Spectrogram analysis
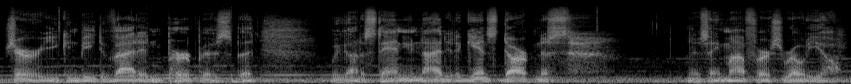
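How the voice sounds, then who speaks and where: An actor playing a folksy cowboy troubleshooter with a gravelly drawl. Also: male voice, rumbling low, lively intonation, a little slow, loud music behind the voice, exaggerated voice. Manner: folksy, laconic. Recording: game score playing loudly behind.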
